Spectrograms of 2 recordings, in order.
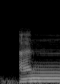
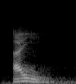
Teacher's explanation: dari belakang tidak naik, maka dia istifal.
